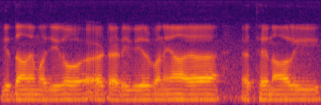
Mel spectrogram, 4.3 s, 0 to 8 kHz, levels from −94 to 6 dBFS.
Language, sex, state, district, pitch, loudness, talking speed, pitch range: Punjabi, male, Punjab, Kapurthala, 105 Hz, -17 LUFS, 125 wpm, 105-110 Hz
